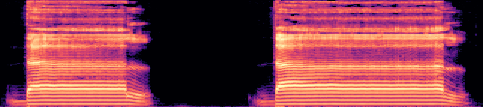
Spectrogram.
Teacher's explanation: দাল জিহ্বার আগা সামনের উপরের দুই দাঁতের গোড়ার সঙ্গে লাগাইয়া · তারপরে রয়েছে দাল। দাল জিহ্বার আগা সামনের উপরের 2 দাঁতের গোড়ার সঙ্গে লাগাইয়া অর্থাৎ তা এবং দাল একই জায়গা থেকে উচ্চারণ হয়। যেমন দাল, দাল।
